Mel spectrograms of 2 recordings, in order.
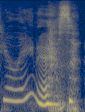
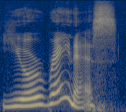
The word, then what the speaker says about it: Uranus: Anyway, she says, many people like to joke about the name of this planet, but it's actually pronounced Uranus. So she clarified that it's not Uranus. You have to say Uranus.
